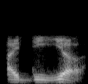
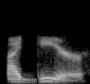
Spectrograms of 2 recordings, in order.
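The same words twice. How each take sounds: First: It ends in a plain vowel without R. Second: It has an added R sound at the end.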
